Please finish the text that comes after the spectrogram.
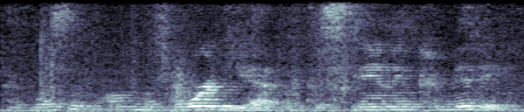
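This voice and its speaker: A woman's voice: mid-range voice, fairly even intonation, fairly quick, lightly acted. A woman acting a hesitant well-off resident, distant, echoey. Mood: guarded, uneasy. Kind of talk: staged play reading. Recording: distant echoey live recording, noisy background.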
